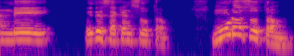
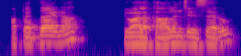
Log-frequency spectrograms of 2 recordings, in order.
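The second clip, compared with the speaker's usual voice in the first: solemn condolence; 7 semitones lower, 5 dB quieter than usual. Shown as a demonstration. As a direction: lower and softer, with pauses. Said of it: "ఇలా పాజులు ఇచ్చి చెప్తాం". (సంతాప సభలో నెమ్మదిగా, విరామాలతో)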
